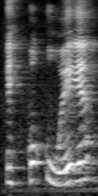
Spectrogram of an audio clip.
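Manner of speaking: high, loud thoughtless question; blurted out. Acted. Hungry guest seeing only cake, blurting it out. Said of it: "kita bisa nyeplos dong kayak gitu".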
